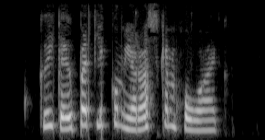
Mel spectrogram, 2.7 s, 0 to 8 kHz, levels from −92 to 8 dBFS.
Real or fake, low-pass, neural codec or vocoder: real; 7.2 kHz; none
